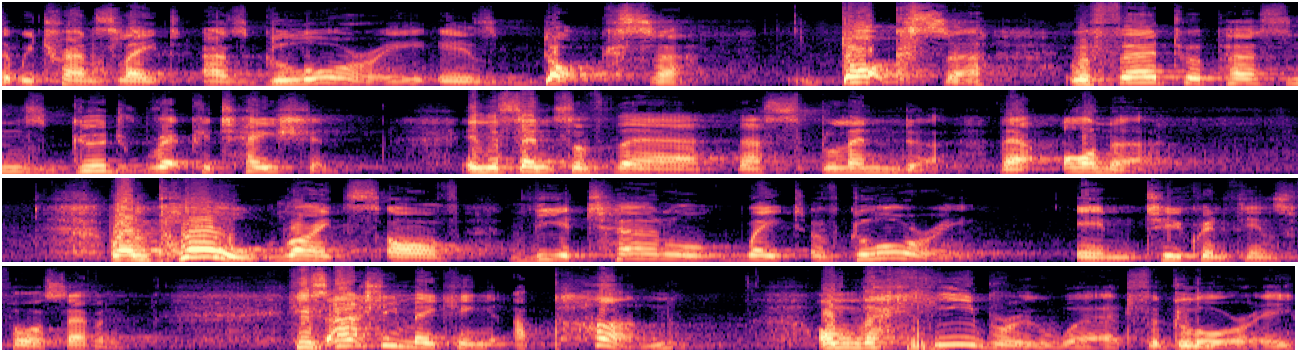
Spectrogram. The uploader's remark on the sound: Sermon from the 11 am service at Highfield Church, Southampton, November 6th 2016.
